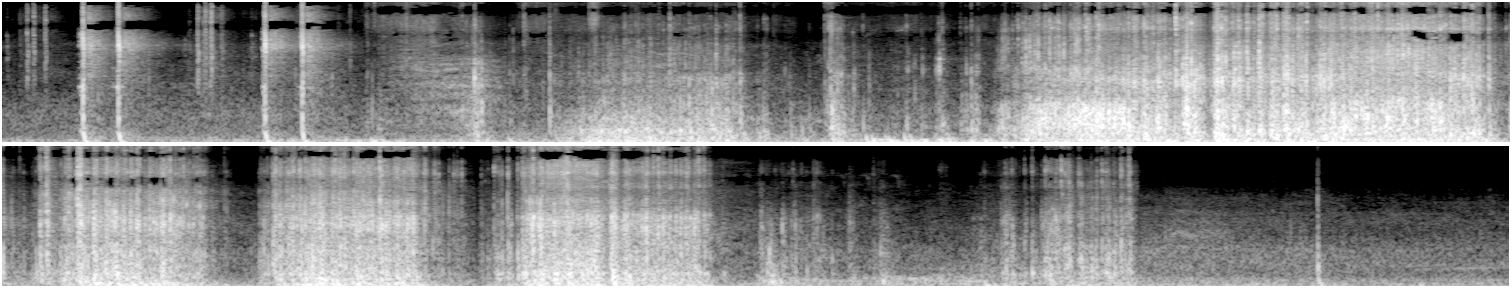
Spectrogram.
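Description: A few sharp cap-gun shots from a toy revolver, then a hard-shell suitcase rolled and dragged over rough, cracked asphalt, its wheels rattling and scraping in several loud runs, the loudest a few seconds in.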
